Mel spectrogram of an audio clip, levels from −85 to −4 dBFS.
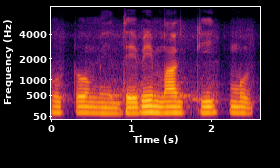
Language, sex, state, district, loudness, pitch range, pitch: Hindi, male, Uttar Pradesh, Lucknow, -20 LUFS, 110-115 Hz, 115 Hz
